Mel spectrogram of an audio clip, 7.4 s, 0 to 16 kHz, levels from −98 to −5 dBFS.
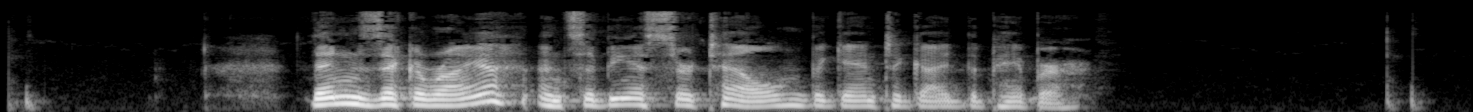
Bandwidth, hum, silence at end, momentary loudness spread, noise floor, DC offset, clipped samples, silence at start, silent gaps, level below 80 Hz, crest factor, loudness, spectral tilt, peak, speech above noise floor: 11.5 kHz; none; 2 s; 13 LU; -86 dBFS; under 0.1%; under 0.1%; 0.1 s; none; -64 dBFS; 20 dB; -21 LUFS; -7 dB/octave; -2 dBFS; 65 dB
